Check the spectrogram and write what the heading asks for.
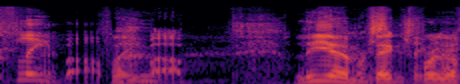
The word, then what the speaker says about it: Flabob: It's still so funny that we pronounced an entire stream of traffic patterns as Flabob. And it's Flaybob.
